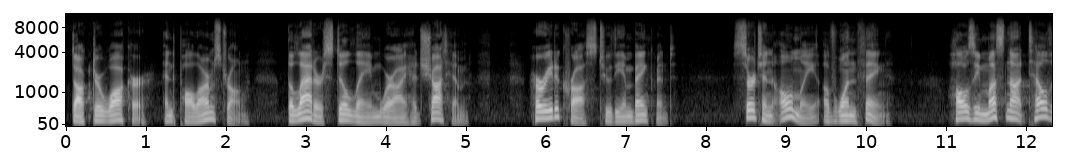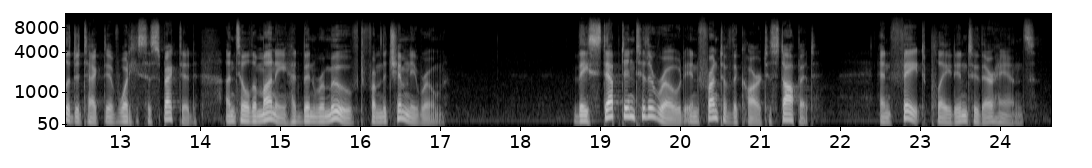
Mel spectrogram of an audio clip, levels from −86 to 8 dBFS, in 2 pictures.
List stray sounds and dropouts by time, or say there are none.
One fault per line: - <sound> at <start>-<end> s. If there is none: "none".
none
